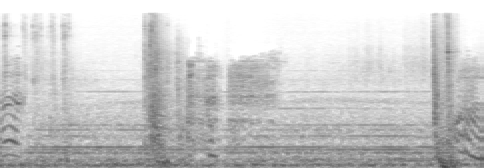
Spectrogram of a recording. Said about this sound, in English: Door's stuck. Help me push it.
